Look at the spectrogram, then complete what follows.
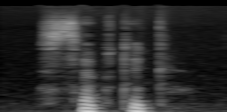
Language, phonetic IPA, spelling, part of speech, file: Polish, [ˈst͡sɛptɨk], sceptyk, noun, LL-Q809 (pol)-sceptyk.wav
